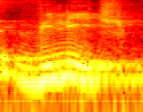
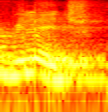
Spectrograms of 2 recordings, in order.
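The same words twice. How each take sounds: First: Village with a short "-ij" ending; correct pronunciation. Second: Village with a long "-ayj" ending; wrong pronunciation. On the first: Teacher giving learners the right form, correct village with "-ij". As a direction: say village as "VIL-ij". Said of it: "it is village". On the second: Teacher rejecting the usual mistake, wrong village with "-ayj". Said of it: "but it is not village". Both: Shown as a demonstration.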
